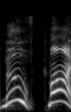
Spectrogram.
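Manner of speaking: very loud, very high, barked sharp delivery. Narrator voicing Derek of Warren's line, in Derek's barking voice. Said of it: "almost a bark of a voice".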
